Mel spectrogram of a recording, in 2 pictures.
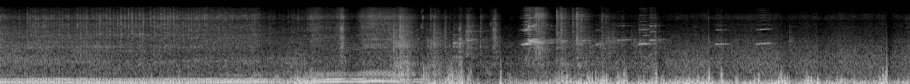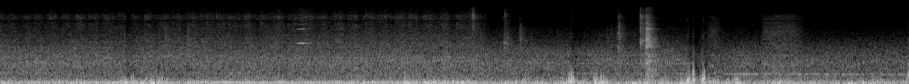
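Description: A Honda Valkyrie motorcycle engine idles loudly and close, revs briefly as the bike rides up into a van, then settles into a quieter low rumble with some clunks and rattles.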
